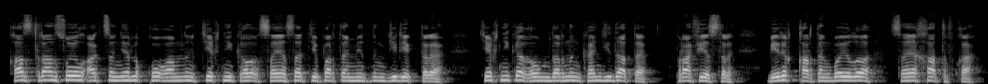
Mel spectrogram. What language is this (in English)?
Kazakh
